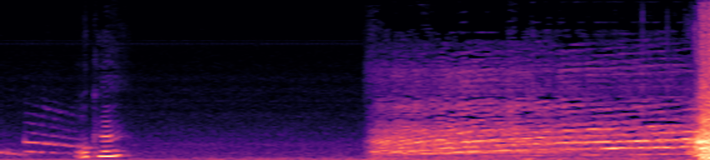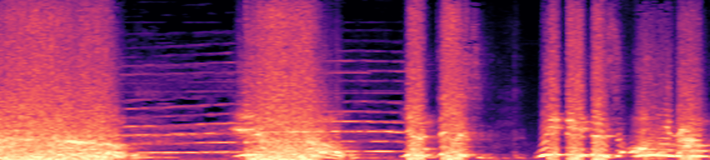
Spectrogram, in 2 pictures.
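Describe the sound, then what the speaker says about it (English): Emergency alert alarms ring out in loud bursts: a wavering siren tone first, then sharp repeated blasts of harsh broadband noise, with excited voices reacting in between. "This should be the standard for all emergency alert sounds, man."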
